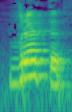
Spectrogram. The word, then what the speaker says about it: व्रत: होगा आधा म उम्र व्रत व और त के बीच में देखिए क्योंकि पदेन की मात्रा इस व के नीचे लगी है तो व के बाद ही स्वर निकलेगा र का व्रत क्रम क के नीचे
